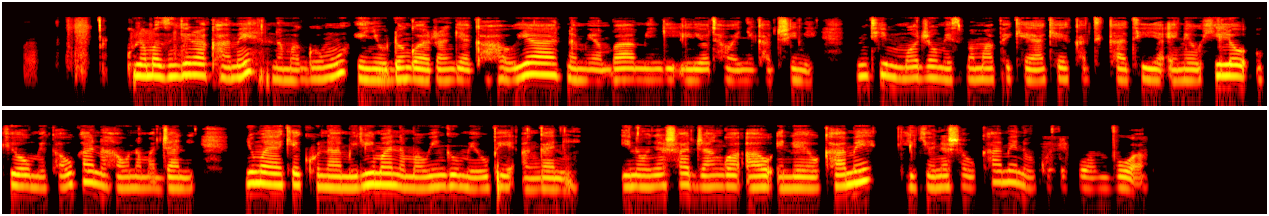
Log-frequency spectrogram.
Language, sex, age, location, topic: Swahili, female, 18-24, Nakuru, health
